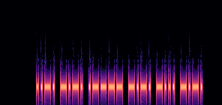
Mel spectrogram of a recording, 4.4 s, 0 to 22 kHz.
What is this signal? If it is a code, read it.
Morse code, heard as a keyed tone, about 32 wpm, 700 Hz. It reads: FC1CBC
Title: DXCC-100 Call Signs - 6 Characters - 30wpm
